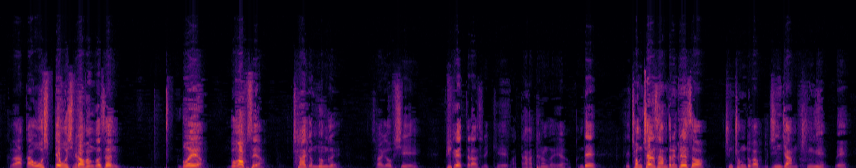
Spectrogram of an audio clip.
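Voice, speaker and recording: Giving a classroom lecture, an older professor from Chungcheong, Korea, repeatedly asks his class questions and returns to key words. His voice sits high, and there's no room sound.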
